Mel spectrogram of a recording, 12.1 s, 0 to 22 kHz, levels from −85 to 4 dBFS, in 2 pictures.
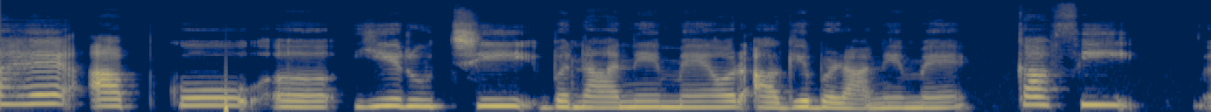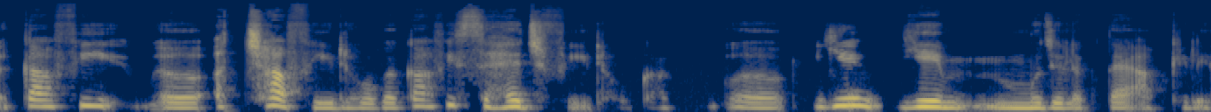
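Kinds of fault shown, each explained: Loud pop: one sharp pop from 1.13 to 1.15 s, roughly 15 dB above the speech, which continues underneath. It is likely a brief voltage spike added to the signal.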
